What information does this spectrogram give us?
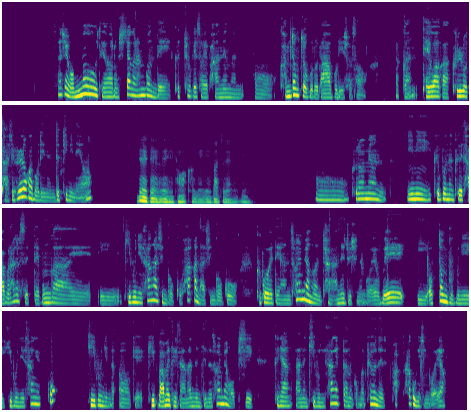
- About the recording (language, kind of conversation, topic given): Korean, advice, 감정이 상하지 않도록 상대에게 건설적인 피드백을 어떻게 말하면 좋을까요?
- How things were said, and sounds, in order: tapping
